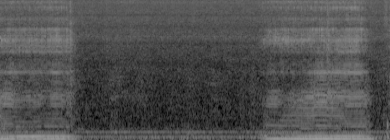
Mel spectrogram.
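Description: Two loud, deep, buzzing snores with a quiet pause between them: ordinary snoring.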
